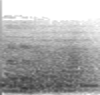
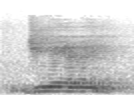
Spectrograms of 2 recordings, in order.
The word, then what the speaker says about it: gana: In Sanskrit, there is a long A and a short A. A. The vowels A, E, U, A, I, O, Aha. So it's not, there's no A like in English A.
